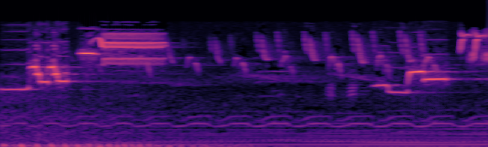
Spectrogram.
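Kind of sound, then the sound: bird, ovenbird singing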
